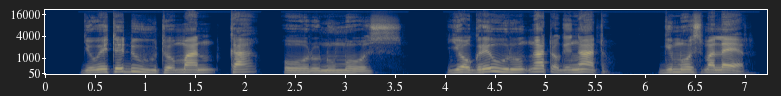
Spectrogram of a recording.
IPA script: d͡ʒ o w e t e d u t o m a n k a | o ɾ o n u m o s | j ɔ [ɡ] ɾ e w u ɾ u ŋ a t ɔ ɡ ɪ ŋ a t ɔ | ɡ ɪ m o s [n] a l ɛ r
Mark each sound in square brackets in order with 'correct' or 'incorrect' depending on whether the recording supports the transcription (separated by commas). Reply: correct, incorrect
